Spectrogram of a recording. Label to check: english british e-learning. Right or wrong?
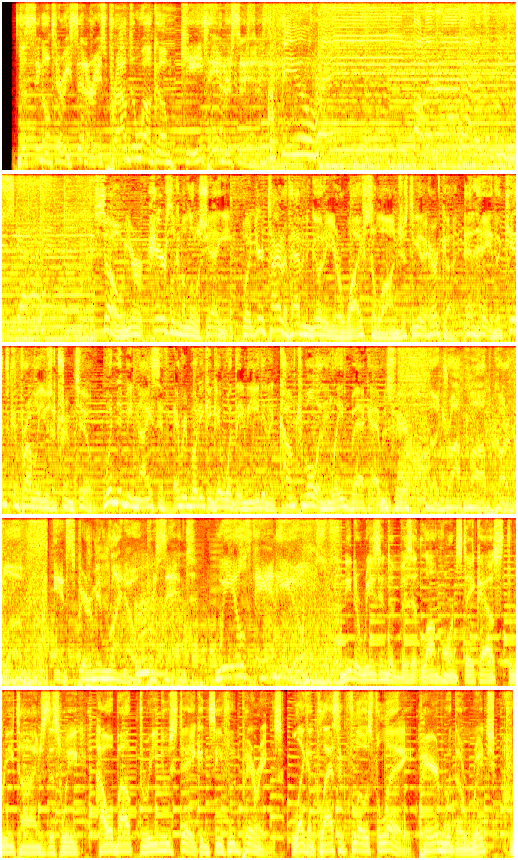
Wrong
